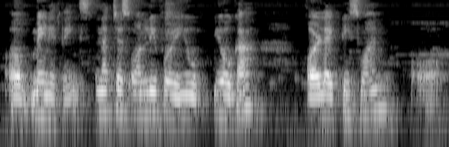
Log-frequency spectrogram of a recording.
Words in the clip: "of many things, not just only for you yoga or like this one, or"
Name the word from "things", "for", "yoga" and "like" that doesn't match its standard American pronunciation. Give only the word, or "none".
things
